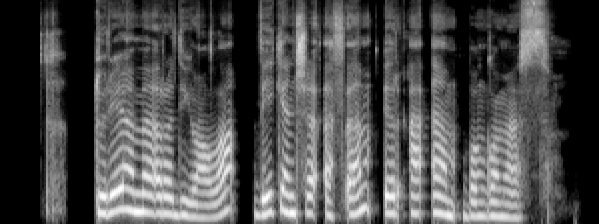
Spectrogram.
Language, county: Lithuanian, Šiauliai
